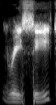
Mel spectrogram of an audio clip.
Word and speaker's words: receipt: time circling our receipt receipt okay so no per letter no p letter is pronounced uh rhyme right i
